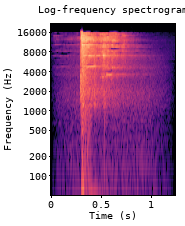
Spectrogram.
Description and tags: Dropping keys on the floor
This sound was recorded at the Campus of Poblenou of the Pompeu Fabra University, in the area of Tallers in the corridor A-B corner . It was recorded between 14:00-14:20 with a Zoom H2 recorder. The sound consist in a high frequency multiple impact as some metal keys fall to the floor. Its metal structure makes the impact tonal (differenciate pitch)
key, metal, UPF-CS12, keys, drop, fall, campus-upf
